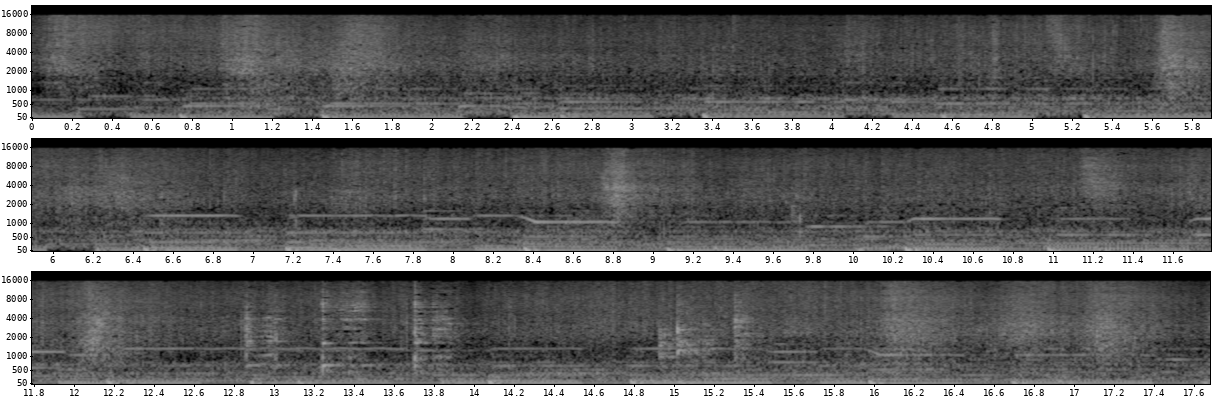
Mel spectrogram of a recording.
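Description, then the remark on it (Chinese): Steady, crackling sizzle of soy sauce poured along the hot edge of a pot of water and pork trotters as the water bubbles and steams, loud and continuous with sharper pops, over light background music and no talking. “来，我们现在加热，锅缘那些水在冒泡、在冒烟的时候，其实这个时候我们就可以把酱油，好，沿着锅边这样稍微给它放进来。”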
